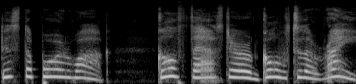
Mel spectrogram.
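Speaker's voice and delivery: high, acted yell. Retelling what bike riders on the boardwalk yelled: imitating cyclists yelling. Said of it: "they would yell at me and say".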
